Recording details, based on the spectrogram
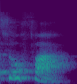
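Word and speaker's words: sofá: sofa is Pink now the word so far so far has got an accent on the second syllable okay so that is so far the far there is an accent on the a all right so so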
